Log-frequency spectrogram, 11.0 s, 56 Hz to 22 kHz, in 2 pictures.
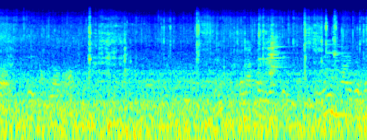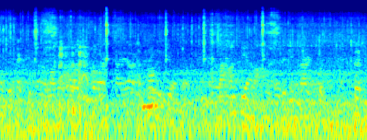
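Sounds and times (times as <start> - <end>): eggs sizzling on a griddle: 0.0 - 11.0
steel spatula clicking on griddle: 1.3 - 2.0, 2.9 - 3.2, 3.9 - 7.3, 8.0 - 9.8.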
